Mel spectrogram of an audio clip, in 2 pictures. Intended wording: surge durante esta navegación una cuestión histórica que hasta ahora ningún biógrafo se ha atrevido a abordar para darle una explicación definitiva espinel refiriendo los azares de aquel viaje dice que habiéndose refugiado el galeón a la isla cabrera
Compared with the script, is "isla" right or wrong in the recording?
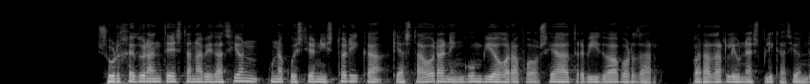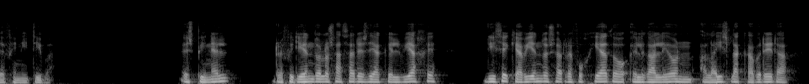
right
